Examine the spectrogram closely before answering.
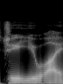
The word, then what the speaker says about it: GUI: systems use a graphical user interface or GUI pronounced GUI a GUI lets you use your mouse to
